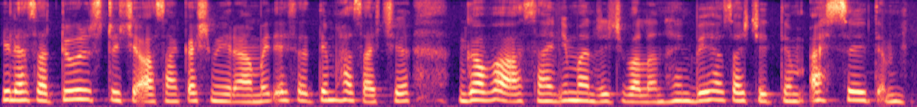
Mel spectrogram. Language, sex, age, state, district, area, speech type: Kashmiri, female, 18-30, Jammu and Kashmir, Baramulla, rural, spontaneous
